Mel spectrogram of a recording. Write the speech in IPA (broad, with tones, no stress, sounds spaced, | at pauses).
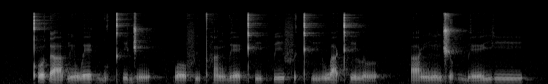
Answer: kʼ o˦ ɗ aː˨ ɓ ĩ˨ w eː˦ ɡ͡b u˨ kʰ i˦ d͡ʒ ĩ˨ | p oː˨ f i˨ pʰ ã˨ ɡ͡b eː˨ kʰ iː˨ k͡p iː˦ f ɪ˨ kʰ iː˨˦ w a˨ kʰ i˦ l ʊ˨ | a˨ ŋ ĩ˨ d͡ʒ o˦ ɡ͡b eː˨˦ j iː˦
